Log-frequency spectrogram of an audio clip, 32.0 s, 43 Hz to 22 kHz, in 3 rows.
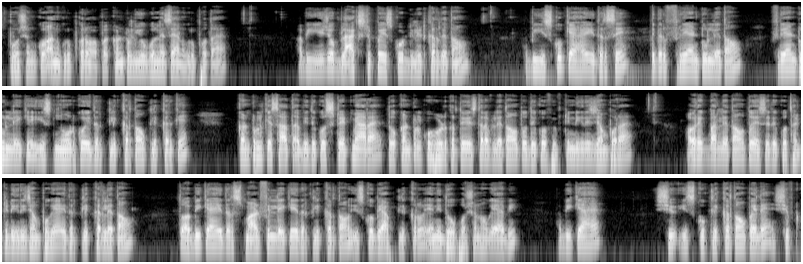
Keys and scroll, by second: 1.8 ctrl+u, 5.9 Delete.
